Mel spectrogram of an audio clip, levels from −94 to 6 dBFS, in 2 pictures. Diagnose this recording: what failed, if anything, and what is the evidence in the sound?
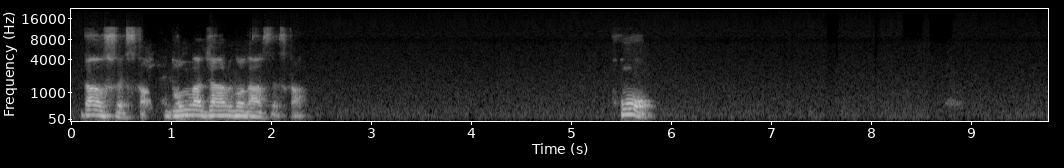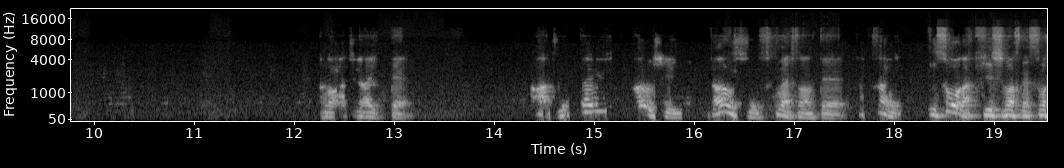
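Call processing shows the other side's voice leaking through. Faint scraps of a second voice, roughly 30 to 40 dB below the main speech, appear at 0.73–0.98 s, 10.15–10.35 s, 12.88–12.92 s and 15.91–15.97 s. The echo canceller likely left residual loudspeaker sound in the microphone path.

Speech suppressed in double talk also points to call processing. The main voice dips by up to about 20 dB at 0.76–1.36 s, 12.23–12.82 s, 14.35–16.76 s and 17.62–18.7 s, while the far side is talking. The canceller likely failed to separate near speech from echo and attenuated both.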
